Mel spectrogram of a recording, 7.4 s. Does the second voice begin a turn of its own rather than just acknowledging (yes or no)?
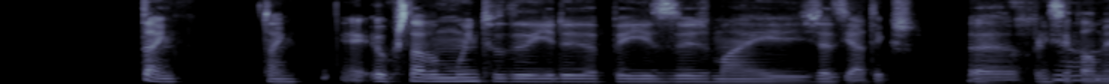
no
